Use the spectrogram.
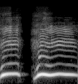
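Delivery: very high, loud pop-star squeal. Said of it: "the [name] glove".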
